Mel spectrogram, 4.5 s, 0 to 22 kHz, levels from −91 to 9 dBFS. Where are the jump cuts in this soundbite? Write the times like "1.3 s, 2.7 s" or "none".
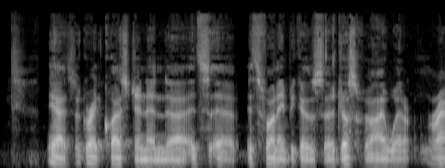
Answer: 2.4 s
